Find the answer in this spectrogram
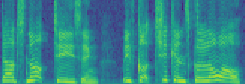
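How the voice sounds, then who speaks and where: A woman voicing an eager, greedy young fox cub in a children's audio story, childlike and excited. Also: very high voice, slow pace, no room sound, exaggerated voice.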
